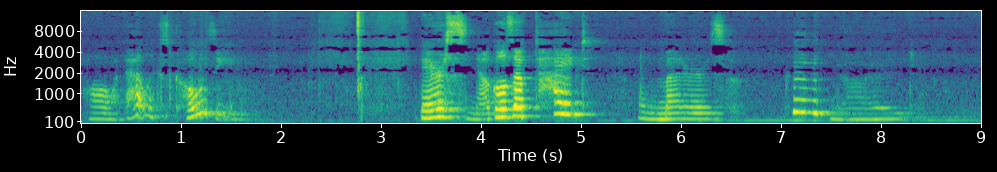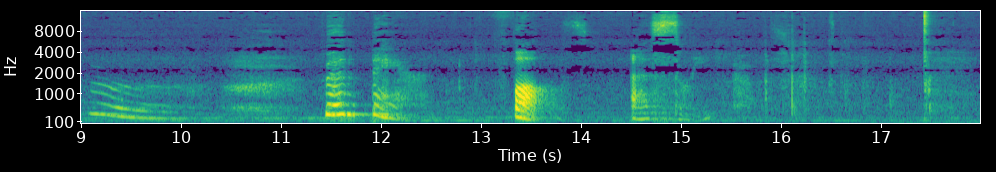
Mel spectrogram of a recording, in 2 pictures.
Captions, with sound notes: Oh, that looks cozy. Bear snuggles up tight and mutters, "Goodnight." (yawns) Then Bear falls asleep.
